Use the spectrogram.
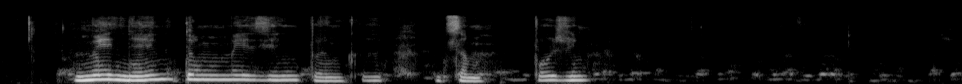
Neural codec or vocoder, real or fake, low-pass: codec, 24 kHz, 3 kbps, HILCodec; fake; 9.9 kHz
